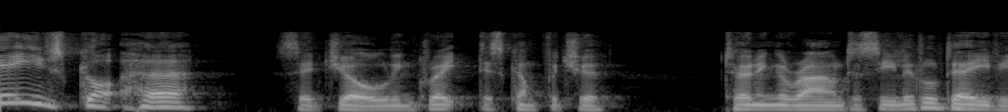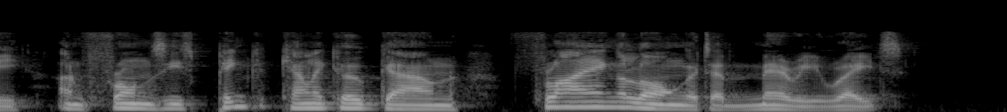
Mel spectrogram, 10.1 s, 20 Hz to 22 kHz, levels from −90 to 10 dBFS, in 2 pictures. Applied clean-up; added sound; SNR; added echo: none; none; none; none.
